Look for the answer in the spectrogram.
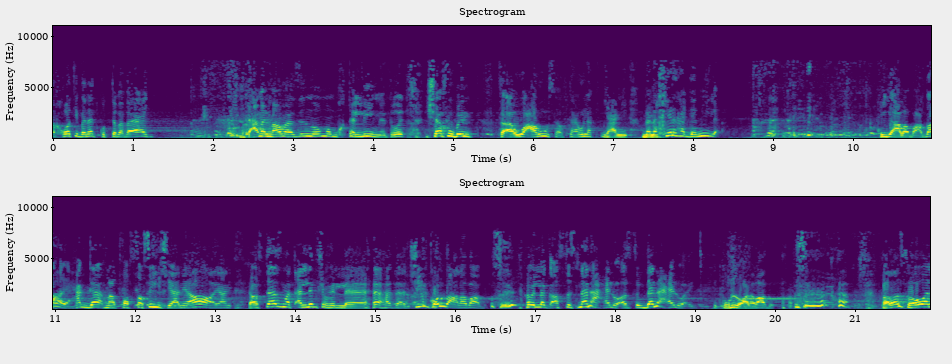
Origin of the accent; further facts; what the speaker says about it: Egypt; فالبيئات عشان كده مثلا احنا عندنا في مصر يكثر جدا الشخصيه الهستيريه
